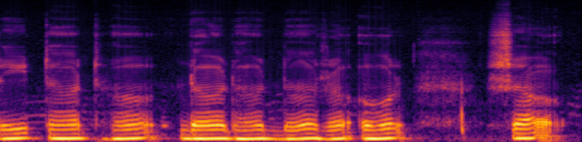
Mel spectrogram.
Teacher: रि ट ठ ड ढ न र और श उच्चारण स्थान मूर्धा है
